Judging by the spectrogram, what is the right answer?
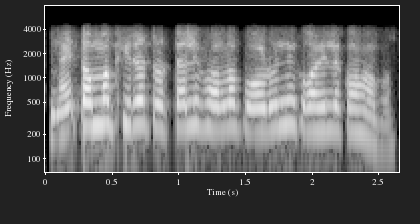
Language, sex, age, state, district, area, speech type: Odia, male, 18-30, Odisha, Nayagarh, rural, conversation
